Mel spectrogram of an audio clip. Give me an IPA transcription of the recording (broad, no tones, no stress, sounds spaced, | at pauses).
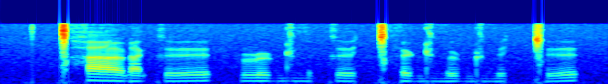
ǀʰ a ɽ a k ø | ɭ ʏ ɖʱ ə k ø ǀʰ ə ɖʱ ø ɖʱ ʏ ǀ ʏ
